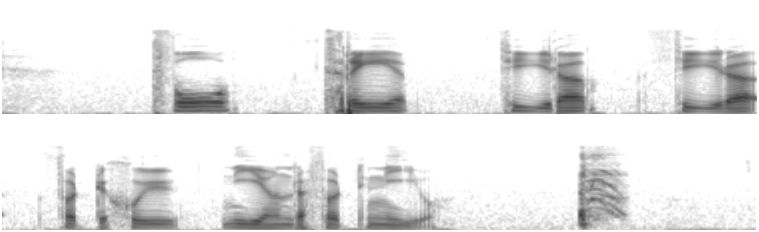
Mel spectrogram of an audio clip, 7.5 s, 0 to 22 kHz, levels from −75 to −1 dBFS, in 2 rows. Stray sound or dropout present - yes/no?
yes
